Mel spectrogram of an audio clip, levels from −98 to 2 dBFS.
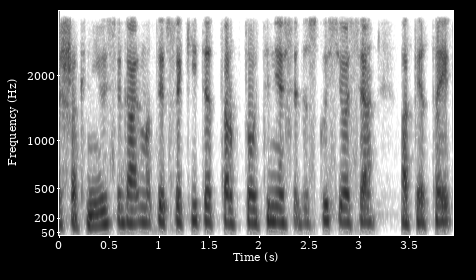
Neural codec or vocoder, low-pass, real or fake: none; 3.6 kHz; real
